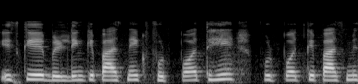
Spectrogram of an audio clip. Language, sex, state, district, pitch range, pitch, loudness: Hindi, female, Chhattisgarh, Bilaspur, 195-215 Hz, 210 Hz, -18 LUFS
